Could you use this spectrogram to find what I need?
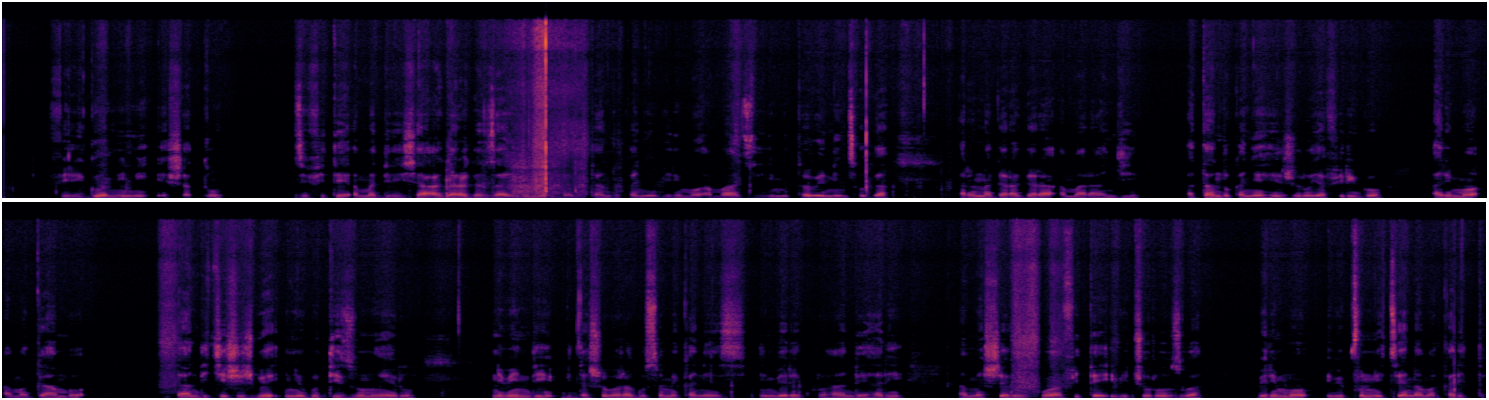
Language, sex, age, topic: Kinyarwanda, male, 18-24, finance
